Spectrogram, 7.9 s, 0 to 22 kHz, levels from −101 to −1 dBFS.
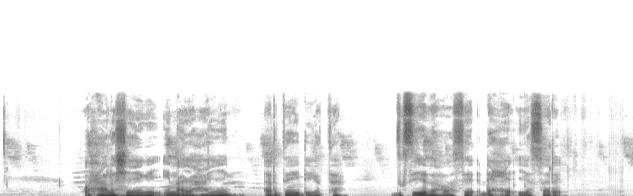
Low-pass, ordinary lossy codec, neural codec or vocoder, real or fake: none; none; none; real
